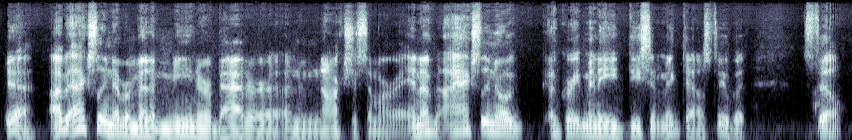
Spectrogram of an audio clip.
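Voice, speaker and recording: Lowish-voiced chill co-host guy, wry, lots of restarts, dry sound. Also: very animated, brisk, mellow, no echo. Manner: laid-back, wry, hesitant restarts. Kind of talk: casual call-in chat.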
